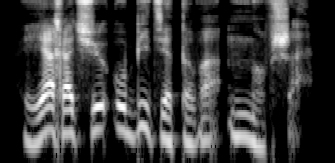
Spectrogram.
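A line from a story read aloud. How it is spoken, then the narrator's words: Calm voice. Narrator (Russian): спокойным голосом заявил Батур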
